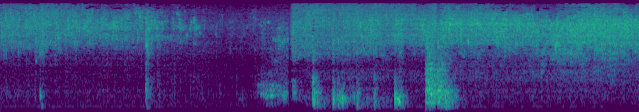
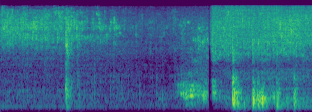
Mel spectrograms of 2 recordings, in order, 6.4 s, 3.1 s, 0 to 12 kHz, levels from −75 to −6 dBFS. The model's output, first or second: first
